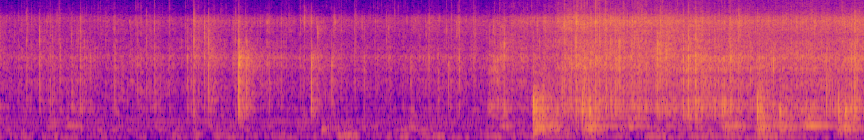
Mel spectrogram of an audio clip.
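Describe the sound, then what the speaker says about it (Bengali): Whole cumin seeds and ghee sizzle and crackle steadily in a hot pan after a little mustard seed tempering, with occasional stirring clinks, growing louder and denser partway through. "সাদা জিরে একটু ফোড়ন দিয়ে দিলাম, আর একটু ঘি দিয়ে দিচ্ছি।"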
